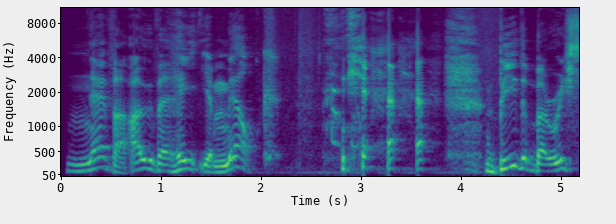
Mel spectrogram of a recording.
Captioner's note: laughs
